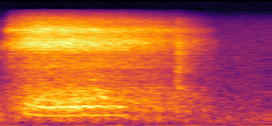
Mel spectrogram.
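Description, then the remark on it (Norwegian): A long, deep inhale drawn in through the nose, breathy, with a hissy airflow that swells then tapers off after about a second and a half, the last round of a breathing exercise. No talking. “Pust godt inn med nesa.”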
